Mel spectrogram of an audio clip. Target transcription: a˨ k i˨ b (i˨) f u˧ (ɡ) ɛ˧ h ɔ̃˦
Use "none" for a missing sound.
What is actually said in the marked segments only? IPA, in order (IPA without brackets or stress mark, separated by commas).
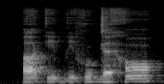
i˨, ɡ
